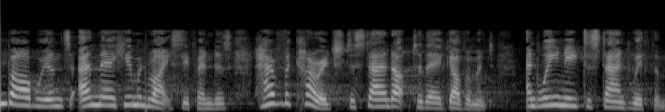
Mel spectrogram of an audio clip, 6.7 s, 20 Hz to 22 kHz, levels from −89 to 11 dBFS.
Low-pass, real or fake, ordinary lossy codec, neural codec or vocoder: 7.2 kHz; real; none; none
